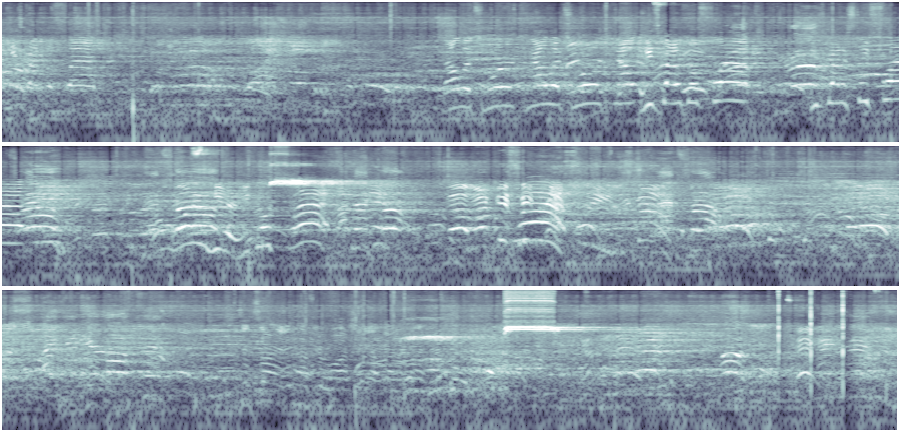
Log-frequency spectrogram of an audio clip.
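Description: Wrestling shoes squeak on a mat.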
